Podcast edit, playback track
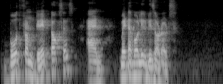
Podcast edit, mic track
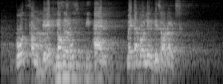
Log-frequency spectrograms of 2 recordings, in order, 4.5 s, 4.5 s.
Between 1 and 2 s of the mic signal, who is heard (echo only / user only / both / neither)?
both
